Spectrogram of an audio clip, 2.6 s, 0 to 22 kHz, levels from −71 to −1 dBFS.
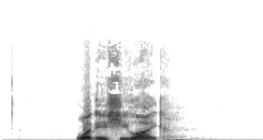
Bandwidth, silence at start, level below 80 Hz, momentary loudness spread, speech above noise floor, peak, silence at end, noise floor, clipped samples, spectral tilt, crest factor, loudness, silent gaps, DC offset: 16 kHz; 0.75 s; -46 dBFS; 19 LU; 40 dB; 0 dBFS; 0.75 s; -54 dBFS; under 0.1%; -4 dB/octave; 18 dB; -13 LUFS; none; under 0.1%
